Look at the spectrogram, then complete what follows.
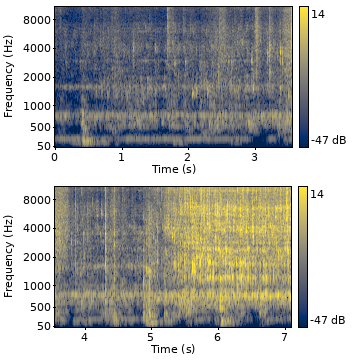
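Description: Washing machine filling with water at the start of its wash cycle: water rushing in with a steady hum, growing louder.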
